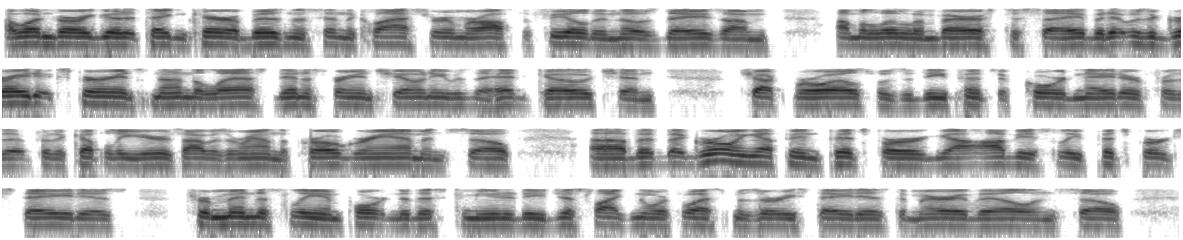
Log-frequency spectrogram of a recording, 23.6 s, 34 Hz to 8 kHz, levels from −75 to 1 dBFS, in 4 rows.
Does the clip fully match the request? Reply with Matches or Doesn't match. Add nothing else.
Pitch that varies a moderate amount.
Doesn't match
